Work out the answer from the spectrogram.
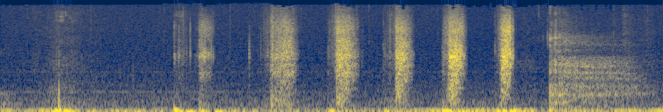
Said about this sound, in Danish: Jeg har koblet en af de her mikrofoner forløbigt til øh, og sat altså selve mikrofonen i skjorten. Der er en lille vindhætte på, som man kan høre.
